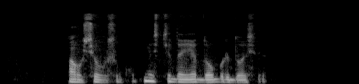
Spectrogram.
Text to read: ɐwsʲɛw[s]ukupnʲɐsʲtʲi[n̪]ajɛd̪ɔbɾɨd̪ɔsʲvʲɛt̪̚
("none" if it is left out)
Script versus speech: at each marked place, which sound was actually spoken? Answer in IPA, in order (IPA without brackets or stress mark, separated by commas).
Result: s, d̪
